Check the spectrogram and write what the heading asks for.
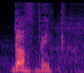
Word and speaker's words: Dovbyk: Ell mateix ho va dir, Artem Dovbyk. – Dovbyk.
